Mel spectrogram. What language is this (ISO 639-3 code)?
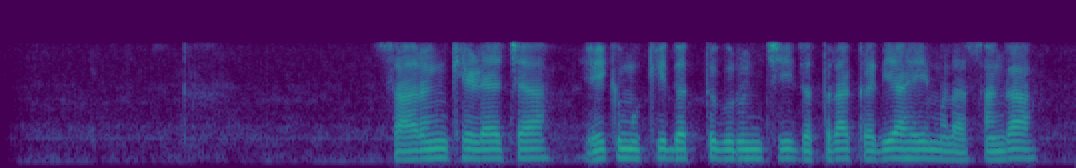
mar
